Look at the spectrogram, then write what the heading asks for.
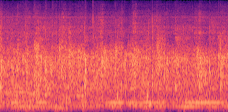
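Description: A church congregation at a worship service claps in sustained, dense applause, loud and continuous throughout with faint voices mixed in.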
